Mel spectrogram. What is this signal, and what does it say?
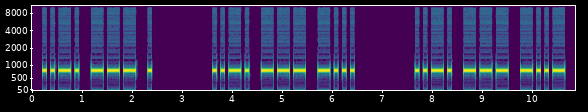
Morse code, heard as a keyed tone, about 15 wpm, 800 Hz. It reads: FOE FOB FOX
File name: Alphabetical / Alphabetical mp3s / Fs @13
